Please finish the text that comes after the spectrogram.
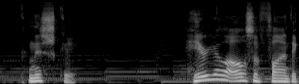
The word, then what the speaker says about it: книжки: One feature I really like is that it shows stress shifts when a word form changes, which is super helpful for correct pronunciation, as in the example of the word книжка, книжки.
